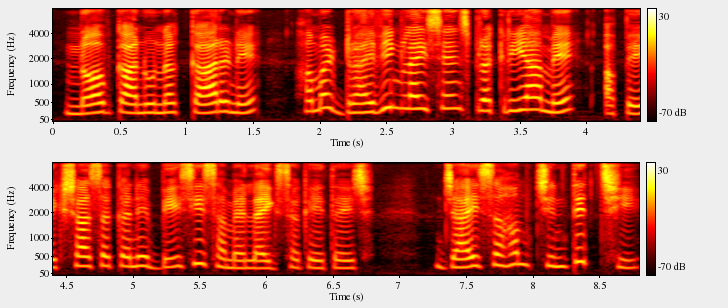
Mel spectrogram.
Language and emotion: Maithili, sad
